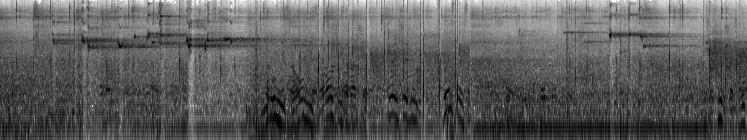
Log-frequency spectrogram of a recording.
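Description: Sneakers squeak on a hard floor as players shift.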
